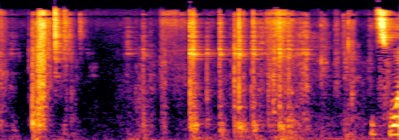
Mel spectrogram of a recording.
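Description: Chopped vegetables slide off a plastic board and drop into a metal pot.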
